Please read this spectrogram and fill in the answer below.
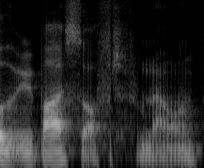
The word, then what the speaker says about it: Ubisoft: I just hate Ubisoft, which is pronounced Ubisoft, and I need to remember that.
